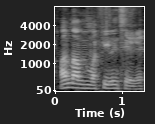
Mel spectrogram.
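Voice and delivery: ordinary delivery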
